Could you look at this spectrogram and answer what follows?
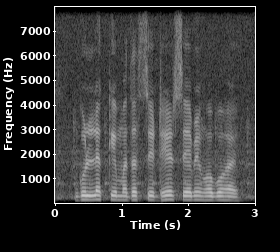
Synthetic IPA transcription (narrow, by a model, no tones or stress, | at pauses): ɡʊlːəkːemɐd̪əd̪seɖʱeːɾseːbɪ̃ŋɡɦoːboɦɛː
